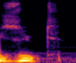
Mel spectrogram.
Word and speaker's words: Süd: So the thing I've been pronouncing Sud all this time is actually Zoot.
